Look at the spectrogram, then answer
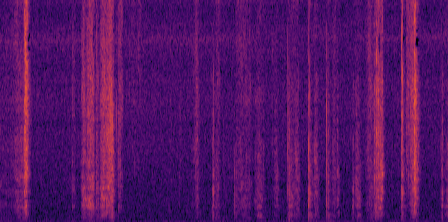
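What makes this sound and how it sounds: A metal palette knife is dragged and scraped across a paint-covered page of an open paper sketchbook with wet acrylic paint, resting on a wooden table while a hand steadies the book, to rework an abandoned page. Short, bright, raspy scratching strokes come in irregular bursts over a quiet background, with a few longer smeared scrapes between them.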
